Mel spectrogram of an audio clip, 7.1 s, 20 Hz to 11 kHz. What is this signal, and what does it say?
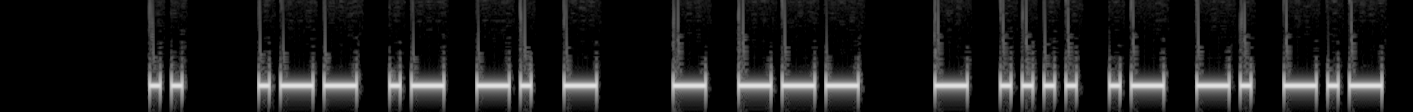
Morse code, heard as a keyed tone, about 22 wpm, 700 Hz. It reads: I WANT TO THANK
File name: practice / 22wpm / Sentences with 8-Word Phrases - 22wpm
